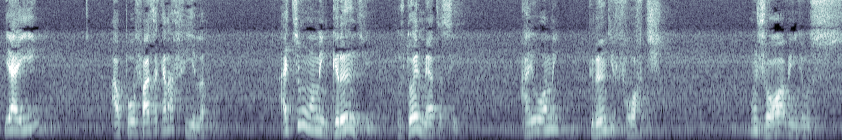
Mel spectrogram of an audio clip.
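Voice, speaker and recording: A man's voice: high voice, fairly bright tone, slight background noise. A man in his fifties teaching a course, telling anecdotes in a chatty, conversational way with frequent tag questions. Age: 50s.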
